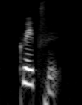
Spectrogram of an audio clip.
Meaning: 1. The tree of the species Citrus paradisi, a hybrid of Citrus maxima and sweet orange 2. The large spherical tart fruit produced by this tree
- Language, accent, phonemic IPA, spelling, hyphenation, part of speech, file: English, General American, /ˈɡɹeɪ̯pfɹut/, grapefruit, grape‧fruit, noun, En-us-grapefruit.ogg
